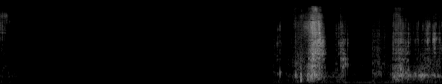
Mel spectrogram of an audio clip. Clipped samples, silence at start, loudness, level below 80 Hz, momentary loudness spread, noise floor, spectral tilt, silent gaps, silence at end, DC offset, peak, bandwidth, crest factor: under 0.1%; 0 s; -29 LUFS; -82 dBFS; 23 LU; -61 dBFS; 1 dB/octave; 0.55-2.72 s; 0 s; under 0.1%; -8 dBFS; 16.5 kHz; 30 dB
